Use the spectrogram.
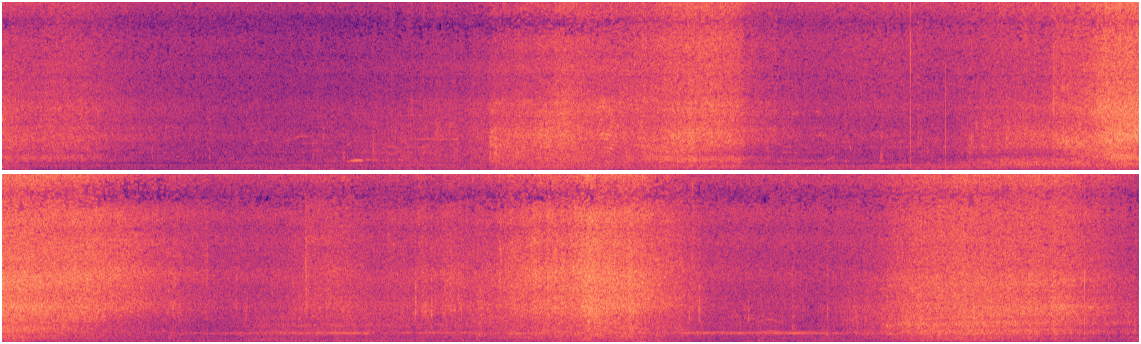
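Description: Waves break repeatedly on Shivrajpur Beach near Dwarka in slow surges, with wind buffeting the microphone and a faint steady tone in the background.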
